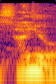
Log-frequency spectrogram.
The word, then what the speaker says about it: 白湯: と白いお湯って書いて左右って読みますけども左右の効果と作り方そして飲み方こんな話題についてお話をさせていただこうと思っていますで健康のために左右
